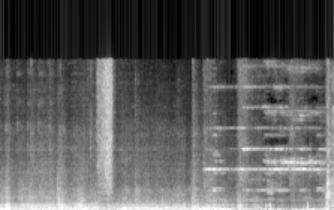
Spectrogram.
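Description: Mauritania Railway iron ore freight train rolling on the rails with a steady low rumble; from about three seconds in, a high, thin squeal of steel wheels on the rails rides over it.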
